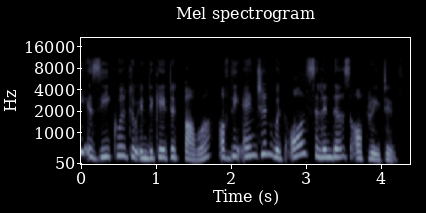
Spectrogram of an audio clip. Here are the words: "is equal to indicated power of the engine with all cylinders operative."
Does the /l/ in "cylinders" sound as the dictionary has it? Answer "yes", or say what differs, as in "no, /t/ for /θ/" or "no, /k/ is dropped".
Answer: yes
